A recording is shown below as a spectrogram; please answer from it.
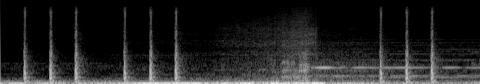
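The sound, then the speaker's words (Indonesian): Knocking on a door: three sets of three sharp, evenly spaced raps, with a longer pause before the final set, over a low rumble. No one speaks. “ada lagi yang mengetuk pintu”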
